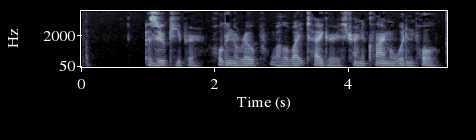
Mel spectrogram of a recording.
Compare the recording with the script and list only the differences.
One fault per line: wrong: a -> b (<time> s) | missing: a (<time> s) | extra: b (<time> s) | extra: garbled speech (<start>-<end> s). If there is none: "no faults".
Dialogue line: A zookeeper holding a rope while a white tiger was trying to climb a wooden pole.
wrong: was -> is (3.8 s)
